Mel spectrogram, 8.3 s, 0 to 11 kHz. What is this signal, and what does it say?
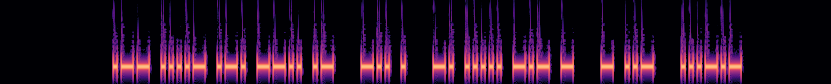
Morse code, heard as a keyed tone, about 29 wpm, 700 Hz. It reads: W4RZA DE N5KT TU <SK>
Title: Practice QSO - Exchange 4 - Ending - 30wpm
